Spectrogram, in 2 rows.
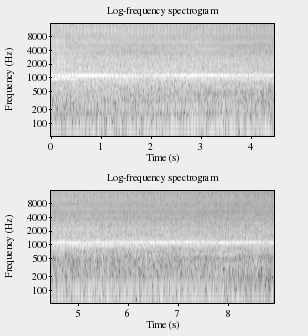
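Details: BMW M54B30 inline-six at idle with a light ticking rattle, about four per second, over a steady hum; cause unclear.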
